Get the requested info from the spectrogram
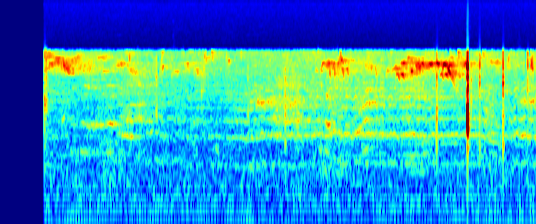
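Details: Bees at Mimosa pudica flowers give a steady, droning buzz with gently wavering pitch that runs through the whole clip over soft background hiss, broken by a few sharp clicks toward the end.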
